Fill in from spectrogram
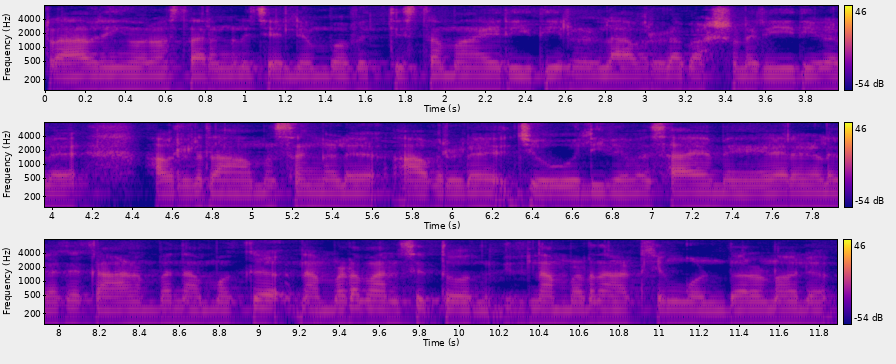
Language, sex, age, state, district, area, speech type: Malayalam, male, 18-30, Kerala, Idukki, rural, spontaneous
